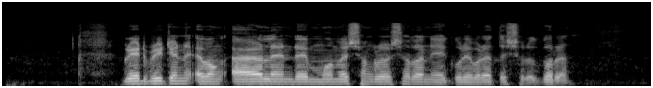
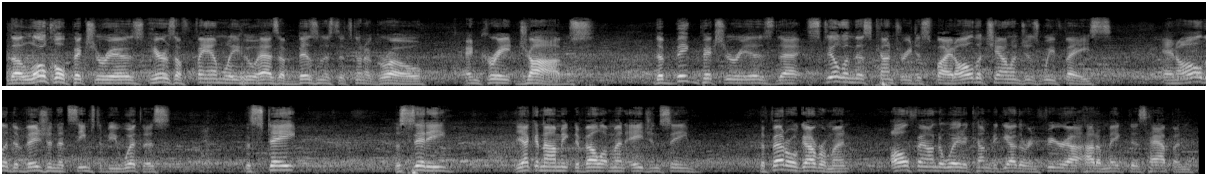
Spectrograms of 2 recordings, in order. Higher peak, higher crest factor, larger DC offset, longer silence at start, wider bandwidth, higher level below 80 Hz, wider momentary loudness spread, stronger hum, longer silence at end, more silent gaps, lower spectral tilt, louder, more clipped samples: about the same, -2 dBFS vs 0 dBFS; about the same, 18 dB vs 18 dB; neither; first, 0.75 s vs 0.05 s; second, 8.2 kHz vs 10.5 kHz; about the same, -54 dBFS vs -50 dBFS; second, 10 LU vs 15 LU; neither; first, 0.85 s vs 0.05 s; neither; first, -5 dB/octave vs -3 dB/octave; about the same, -20 LUFS vs -19 LUFS; neither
